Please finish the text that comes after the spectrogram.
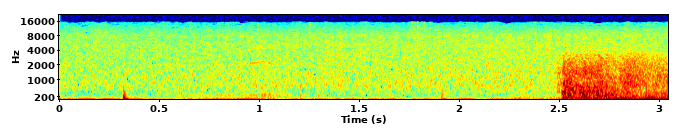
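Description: Rain with thunder: a low, continuous rumble with a sharp thump early on, then a loud roaring surge of storm noise and rain building near the end. No voices.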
